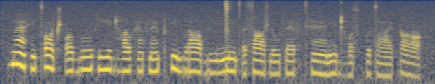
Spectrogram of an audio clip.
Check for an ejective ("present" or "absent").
present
